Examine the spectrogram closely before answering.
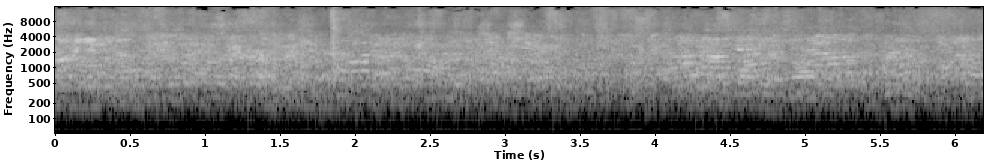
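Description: A crowd of elderly men and women chatter in a busy room.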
